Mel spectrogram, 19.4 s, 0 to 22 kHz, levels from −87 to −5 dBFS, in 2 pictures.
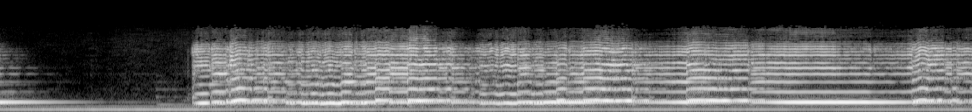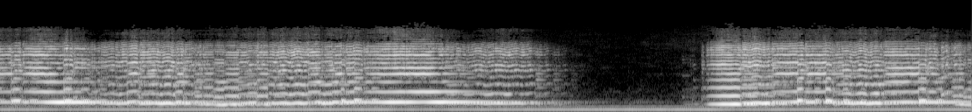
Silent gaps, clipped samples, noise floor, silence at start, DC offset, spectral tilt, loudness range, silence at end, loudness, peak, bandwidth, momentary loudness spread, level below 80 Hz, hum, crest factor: none; under 0.1%; -34 dBFS; 0 s; under 0.1%; -5 dB/octave; 4 LU; 0 s; -13 LUFS; -2 dBFS; 7.8 kHz; 8 LU; -58 dBFS; none; 14 dB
